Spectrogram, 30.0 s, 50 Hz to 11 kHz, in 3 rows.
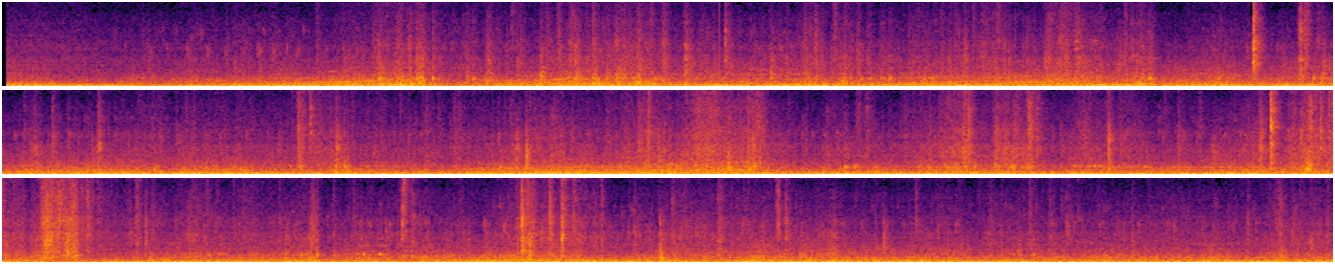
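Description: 2004 Subaru Impreza WRX STI's turbocharged flat-four engine under hard acceleration, heard from inside the cabin, its revs climbing several times. Many sharp knocks and clatters from dirt and stones striking the car's underside on the rough course.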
